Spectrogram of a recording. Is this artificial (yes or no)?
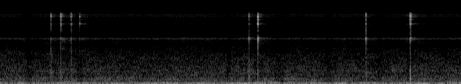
yes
